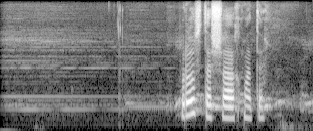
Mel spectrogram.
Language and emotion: Russian, neutral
